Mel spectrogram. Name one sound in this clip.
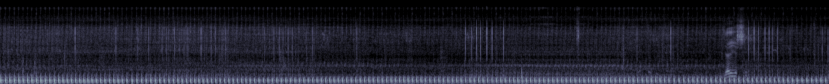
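A single-cylinder four-stroke motorcycle idles with an even, thumping beat.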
